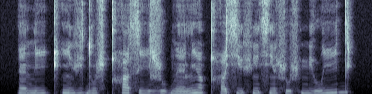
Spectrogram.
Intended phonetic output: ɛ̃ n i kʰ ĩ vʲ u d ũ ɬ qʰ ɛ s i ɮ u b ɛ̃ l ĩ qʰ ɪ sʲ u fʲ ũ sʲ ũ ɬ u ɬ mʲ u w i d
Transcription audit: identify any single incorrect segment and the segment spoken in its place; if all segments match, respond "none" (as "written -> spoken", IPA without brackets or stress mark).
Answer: ɪ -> i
